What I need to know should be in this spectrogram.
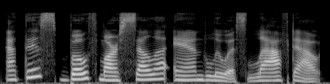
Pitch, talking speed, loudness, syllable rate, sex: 205 Hz, 145 wpm, -17 LUFS, 3.6 syllables/s, female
